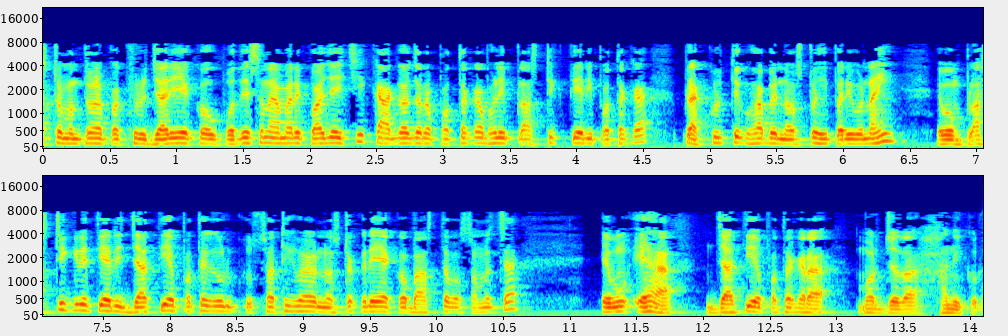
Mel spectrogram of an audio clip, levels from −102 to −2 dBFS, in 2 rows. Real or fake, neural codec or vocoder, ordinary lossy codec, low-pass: real; none; none; none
